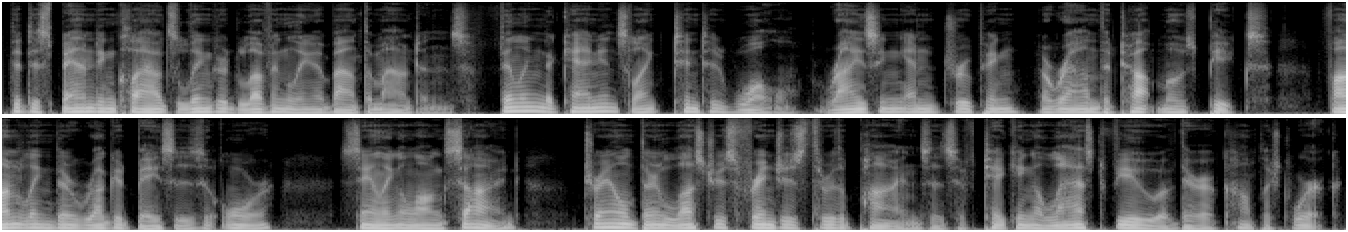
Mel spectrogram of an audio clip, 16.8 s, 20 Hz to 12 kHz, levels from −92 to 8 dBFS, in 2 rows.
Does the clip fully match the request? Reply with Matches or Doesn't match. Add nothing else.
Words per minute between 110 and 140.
Doesn't match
